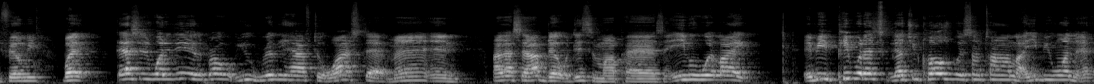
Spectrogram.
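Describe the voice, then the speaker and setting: In a room with audible echo, a man with a high voice speaks at a moderate pace. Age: 20s. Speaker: YouTuber. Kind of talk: casual vlog monologue. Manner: halting, repetitive.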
